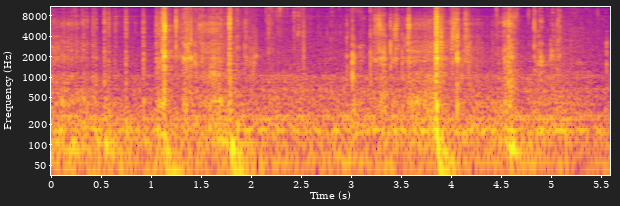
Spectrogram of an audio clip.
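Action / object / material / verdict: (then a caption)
scrape / soap bar shaved with a knife blade / soap / none. A solid, dry, varnished light green soap bar is held in the hand and shaved with a snap-off knife blade. The sound is quiet, bright, crisp scraping and crackling, with a few sharper, louder cracks standing out among the steady shaving.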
